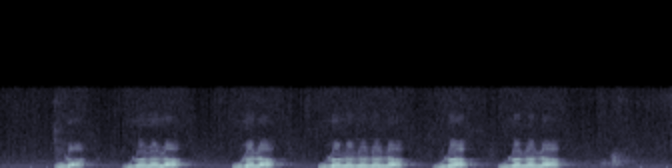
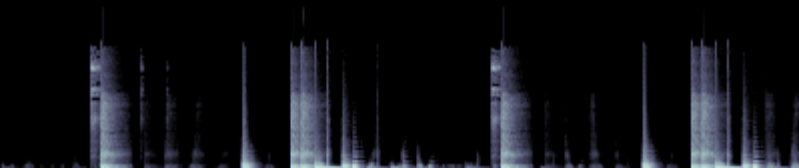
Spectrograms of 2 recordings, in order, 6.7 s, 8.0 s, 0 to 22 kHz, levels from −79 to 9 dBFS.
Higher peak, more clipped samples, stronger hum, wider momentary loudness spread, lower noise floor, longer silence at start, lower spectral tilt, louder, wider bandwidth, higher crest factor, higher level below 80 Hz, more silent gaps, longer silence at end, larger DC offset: second, -4 dBFS vs 0 dBFS; neither; neither; second, 16 LU vs 21 LU; second, -47 dBFS vs -66 dBFS; second, 0.55 s vs 0.9 s; about the same, -6.5 dB/octave vs -5.5 dB/octave; second, -20 LUFS vs -14 LUFS; second, 11 kHz vs 16 kHz; about the same, 16 dB vs 16 dB; second, -64 dBFS vs -22 dBFS; second, none vs 2.82-2.88 s, 6.82-6.87 s; first, 0.5 s vs 0 s; first, 0.3% vs under 0.1%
